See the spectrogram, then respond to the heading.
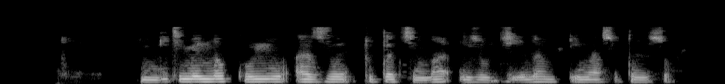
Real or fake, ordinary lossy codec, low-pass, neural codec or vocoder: fake; MP3, 24 kbps; 7.2 kHz; codec, 44.1 kHz, 2.6 kbps, DAC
